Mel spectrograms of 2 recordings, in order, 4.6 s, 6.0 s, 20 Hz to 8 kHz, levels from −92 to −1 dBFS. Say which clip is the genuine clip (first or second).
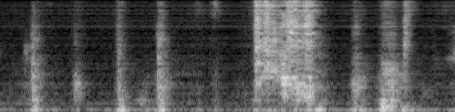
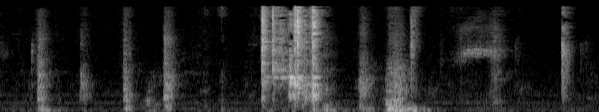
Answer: second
